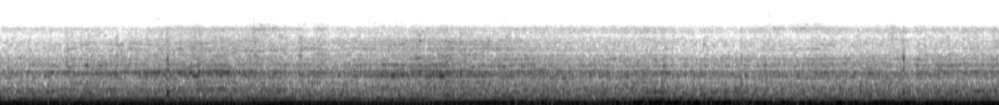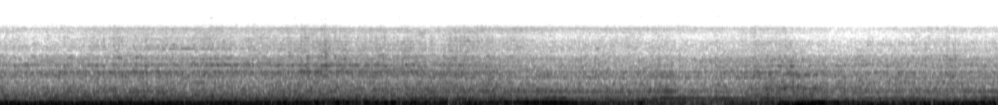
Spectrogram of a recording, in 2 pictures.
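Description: An excavator's diesel engine rumbles steadily close by, rising and falling as the arm moves.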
